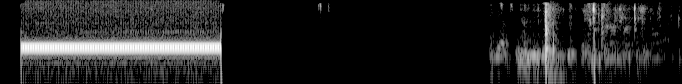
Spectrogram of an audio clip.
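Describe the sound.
A steady telephone ringback tone sounds while a call is put through to a company secretary, one unbroken mid-pitched tone of about two seconds. Silence follows, then a voice begins talking.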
